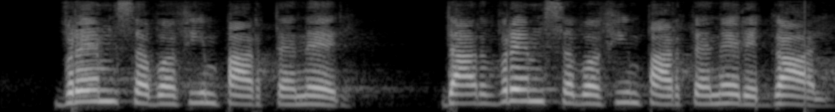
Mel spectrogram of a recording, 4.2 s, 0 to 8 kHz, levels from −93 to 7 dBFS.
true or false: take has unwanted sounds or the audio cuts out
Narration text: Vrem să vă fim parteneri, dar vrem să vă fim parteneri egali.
false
